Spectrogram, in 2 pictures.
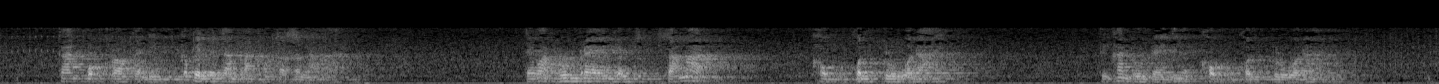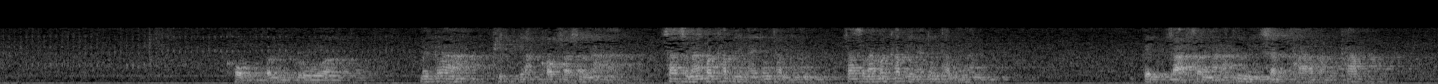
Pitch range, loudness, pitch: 110-130 Hz, -28 LUFS, 120 Hz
